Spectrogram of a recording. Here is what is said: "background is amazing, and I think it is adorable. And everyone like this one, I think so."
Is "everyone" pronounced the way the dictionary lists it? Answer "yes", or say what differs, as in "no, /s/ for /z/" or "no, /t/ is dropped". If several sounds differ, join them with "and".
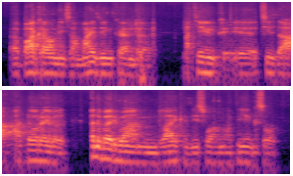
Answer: no, /v/ is dropped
